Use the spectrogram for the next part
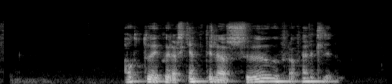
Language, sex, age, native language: Icelandic, male, 60-69, Icelandic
